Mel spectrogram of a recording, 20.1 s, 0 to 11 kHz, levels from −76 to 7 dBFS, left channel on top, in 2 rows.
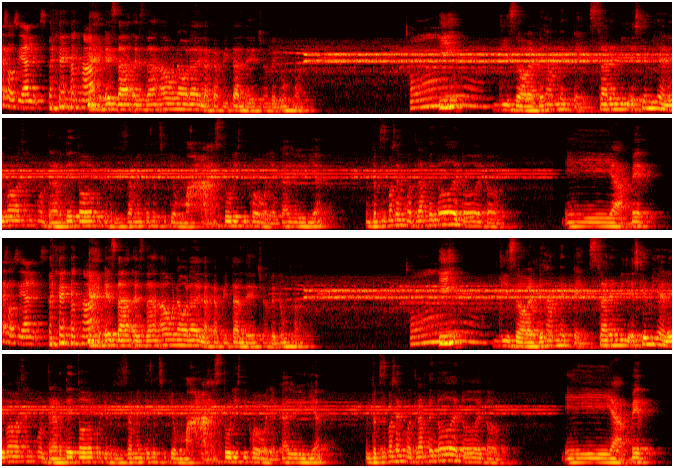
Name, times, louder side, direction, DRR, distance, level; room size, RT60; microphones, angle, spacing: voice 1, 0.0-0.6 1.0-1.4 6.1-7.3, left 1 dB, 20° left, 5 dB, 0.9 m, -27 dB
voice 2, 0.7-4.5 6.5-6.8 7.4-14.8 15.5-17.6 18.5-19.7, right 1 dB, 45° right, 1 dB, 2.6 m, -25 dB
sound 1, 4.0-18.3, left 2 dB, 10° right, 1.8 m, -32 dB
8.2 x 7.8 x 7.8 m, 0.67 s
head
